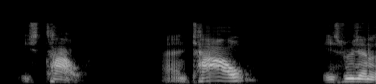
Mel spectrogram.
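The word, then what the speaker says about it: tau: Uh another letter that we have is um tao is toao and toao is written like t and it has a t sound even it is translated as t.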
